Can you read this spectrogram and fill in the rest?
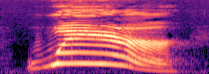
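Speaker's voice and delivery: high, loud bewildered question; exasperated father's call; searching shout. A narrator's reading. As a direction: holler it, hunting for the voice.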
